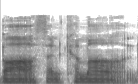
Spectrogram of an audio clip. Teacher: words like bath and command are pronounced bath and command with that broad ah sound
